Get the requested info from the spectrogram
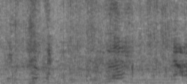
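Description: Water splashing in the splash pool of an inflatable backyard water slide over a steady rushing noise, with children's high voices calling out, most clearly about a second and a half in.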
